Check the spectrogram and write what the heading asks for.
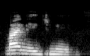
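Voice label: "management", Nigerian Pidgin, female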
